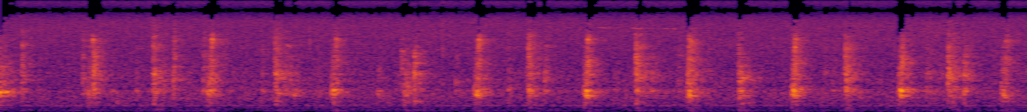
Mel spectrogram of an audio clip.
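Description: Floor jack being pumped by its long handle, a light click with each stroke, about two a second at an even pace, as the jack slowly raises a Jeep door to push it off its hinge pins.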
